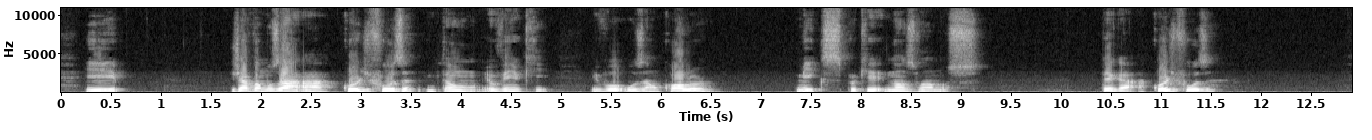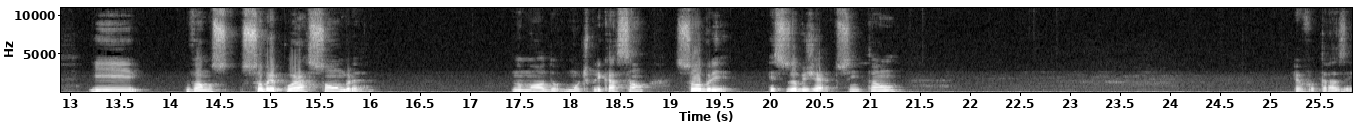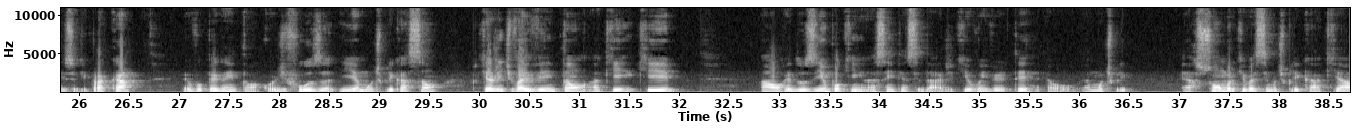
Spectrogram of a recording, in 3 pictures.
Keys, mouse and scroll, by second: 1.2 ctrl+click, 3.0 ctrl+middle click, 5.0 shift+a, 7.2 click, 9.8 click, 10.6-12.9 drag, 13.1 middle click, 13.7 ctrl+middle click, 14.6 click, 15.5-16.7 drag, 17.0 click, 17.9 click, 18.6 ctrl+shift+click, 19.0 ctrl+shift+middle click, 19.6-20.1 ctrl+shift+drag, 21.5 alt+click, 22.8 alt+click, 24.2-24.8 alt+middle drag, 25.3-26.1 alt+middle drag, 27.7-28.8 drag, 29.0 click, 30.2 click, 31.5 ctrl+middle click, 32.7-33.5 drag, 33.9 click, 34.7 click, 36.4-36.9 drag, 37.0-37.6 drag, 37.7-38.4 drag.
